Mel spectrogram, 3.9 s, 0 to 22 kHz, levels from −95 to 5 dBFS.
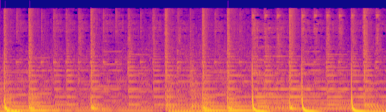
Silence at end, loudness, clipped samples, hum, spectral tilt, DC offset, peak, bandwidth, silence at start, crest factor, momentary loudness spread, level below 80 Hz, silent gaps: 0 s; -15 LUFS; under 0.1%; none; -5.5 dB/octave; under 0.1%; 0 dBFS; 16.5 kHz; 0 s; 12 dB; 8 LU; -16 dBFS; none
